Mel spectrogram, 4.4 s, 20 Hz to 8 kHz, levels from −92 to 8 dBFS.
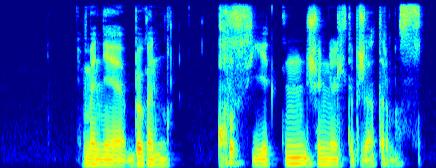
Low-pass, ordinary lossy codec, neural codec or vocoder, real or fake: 7.2 kHz; Opus, 64 kbps; none; real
